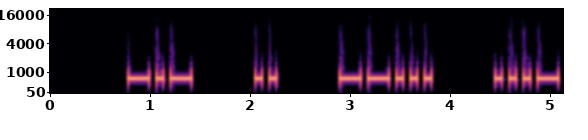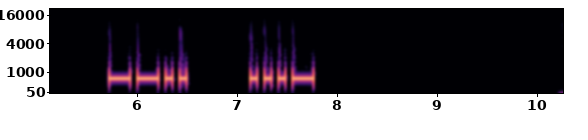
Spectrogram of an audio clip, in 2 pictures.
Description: Morse code, heard as a keyed tone, about 17 wpm, spaced as for 10 wpm, 700 Hz. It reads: KI7VZV
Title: USA Call Signs - 6 Characters - 3x Character Spacing - 17wpm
